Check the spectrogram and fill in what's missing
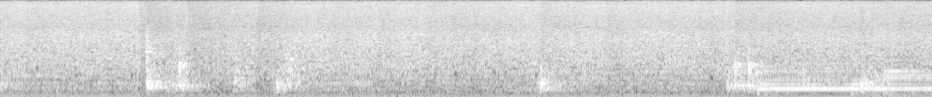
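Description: Sambal sauce for nasi goreng fries in a pan with a loud, dense, continuous sizzle, punctuated by several spatula stirs and scrapes, close by with no talking.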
